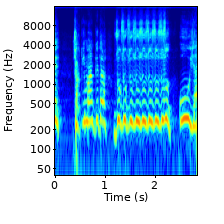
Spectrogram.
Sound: imitates whirring sound

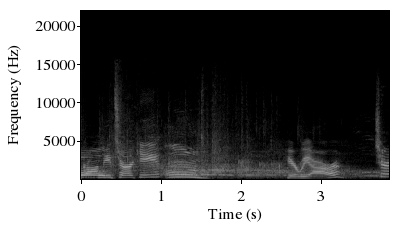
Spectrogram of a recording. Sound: audience oohs

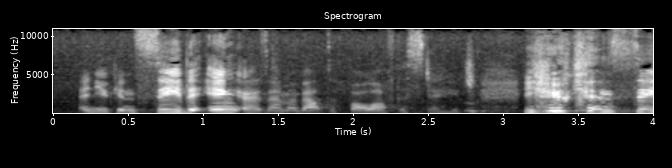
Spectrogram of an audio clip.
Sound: laughs

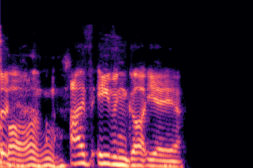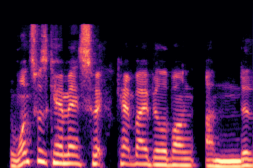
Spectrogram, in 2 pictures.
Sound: singing; laughs; singing

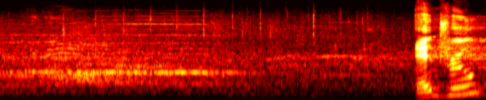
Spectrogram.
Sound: graduates cheer; audience applauds

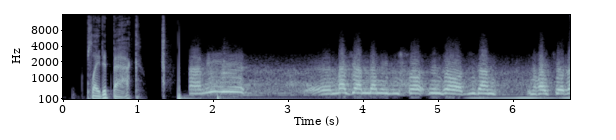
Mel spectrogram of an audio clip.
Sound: Speaking Farsi

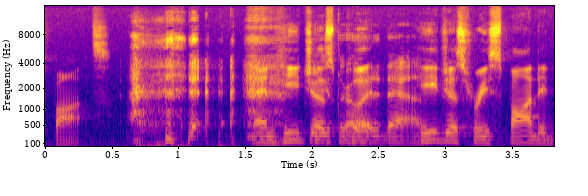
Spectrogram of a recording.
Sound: laughs

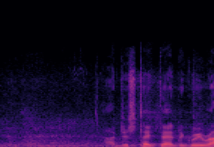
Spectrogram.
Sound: audience chuckles

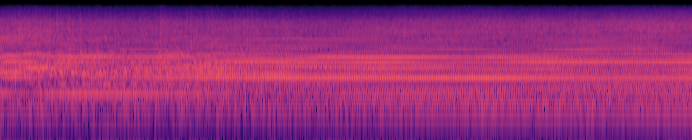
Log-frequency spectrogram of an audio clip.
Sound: saw noise

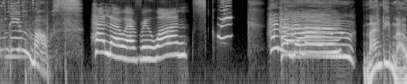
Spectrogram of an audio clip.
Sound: squeaking

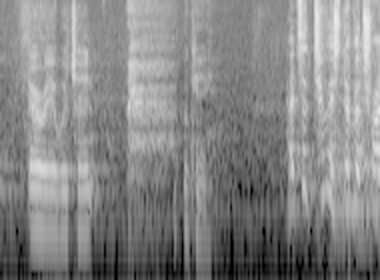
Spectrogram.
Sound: sighs

